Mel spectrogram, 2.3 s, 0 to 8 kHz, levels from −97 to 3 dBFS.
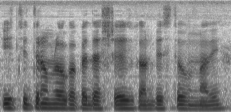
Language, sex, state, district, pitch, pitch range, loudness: Telugu, male, Telangana, Mahabubabad, 105 Hz, 105-115 Hz, -17 LUFS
